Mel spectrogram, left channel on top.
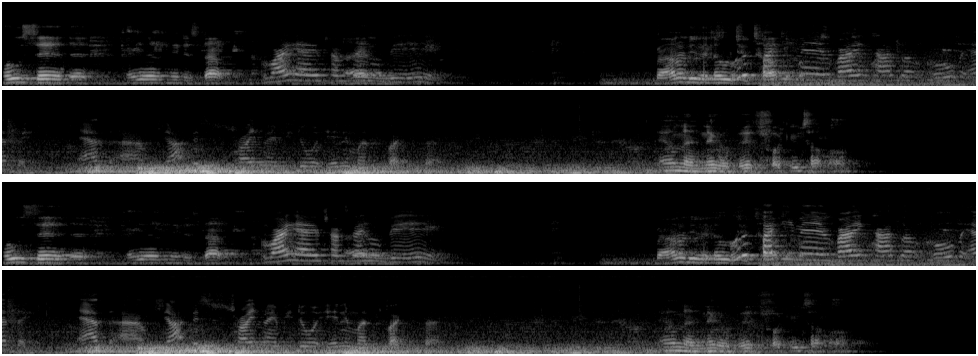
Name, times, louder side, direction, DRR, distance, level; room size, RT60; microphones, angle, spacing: voice 1, 0.0-2.4 3.4-4.3 6.0-8.4 16.1-18.2, left 2 dB, 75° left, 1.0 m, -35 dB
voice 2, 0.9-1.3 1.8-2.0 2.3-2.6 4.1-4.3 5.5-5.6 6.8-7.0 7.6-8.0 8.7-8.9 9.4-10.0 10.4-10.5 13.4-13.5 18.0-18.2, left 2 dB, 40° left, 6.7 m, -59 dB
voice 3, 2.6-4.4 7.3-10.0 10.5-14.1, right 3 dB, 40° right, 0.9 m, -39 dB
sound 1, 7.6-17.4, equal, 5° right, 0.7 m, -32 dB
13.5 x 9.1 x 9.4 m
head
